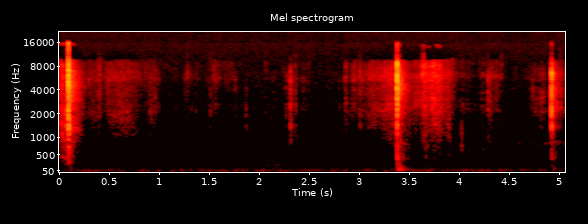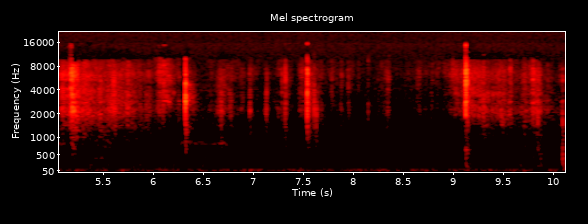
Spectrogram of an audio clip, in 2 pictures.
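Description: Paper taps and clicks softly as sheets are pressed together.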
